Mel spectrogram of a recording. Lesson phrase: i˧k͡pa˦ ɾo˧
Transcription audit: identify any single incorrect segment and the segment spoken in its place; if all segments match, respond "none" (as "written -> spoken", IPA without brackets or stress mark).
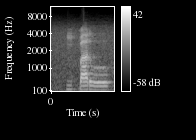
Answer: none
